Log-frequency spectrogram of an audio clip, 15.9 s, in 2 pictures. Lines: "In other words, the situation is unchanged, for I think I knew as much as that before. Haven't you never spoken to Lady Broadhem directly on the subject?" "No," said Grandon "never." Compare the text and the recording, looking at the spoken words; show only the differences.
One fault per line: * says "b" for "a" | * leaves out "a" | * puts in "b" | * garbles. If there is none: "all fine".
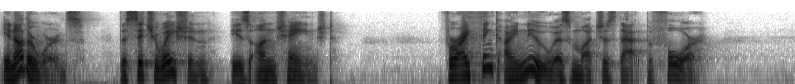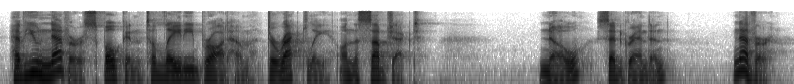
* says "Have" for "Haven't"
